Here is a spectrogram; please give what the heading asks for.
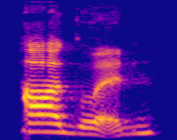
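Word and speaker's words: Coughlin: Coglin. That's how you pronounce it.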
